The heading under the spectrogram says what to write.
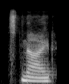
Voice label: "snide", Indian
